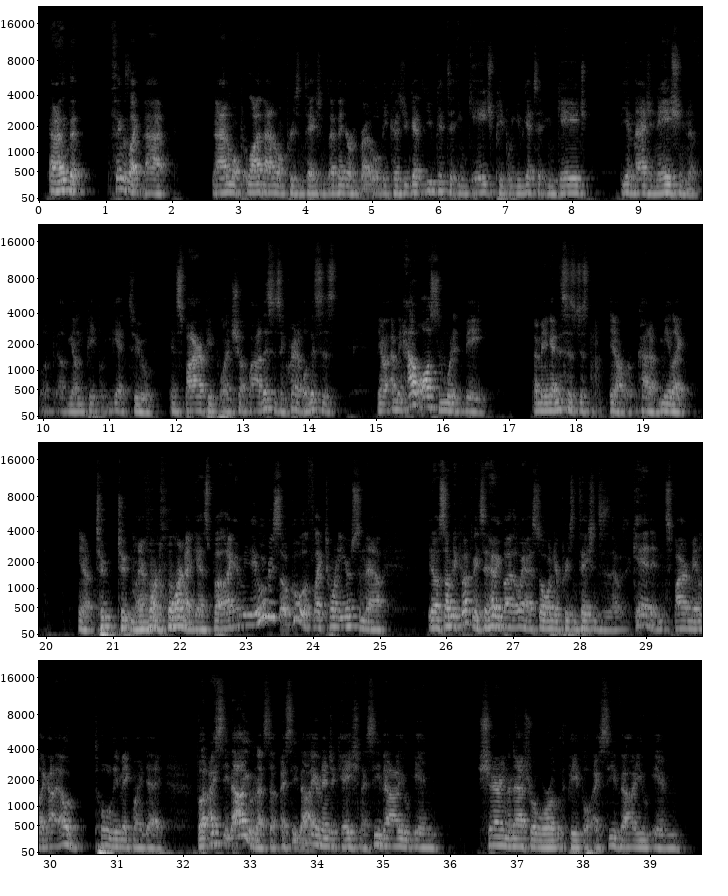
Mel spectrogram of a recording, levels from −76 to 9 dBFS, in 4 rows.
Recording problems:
off-mic speech; far
room echo; very slight; dies away in 0.3 s

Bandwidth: 17 kHz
